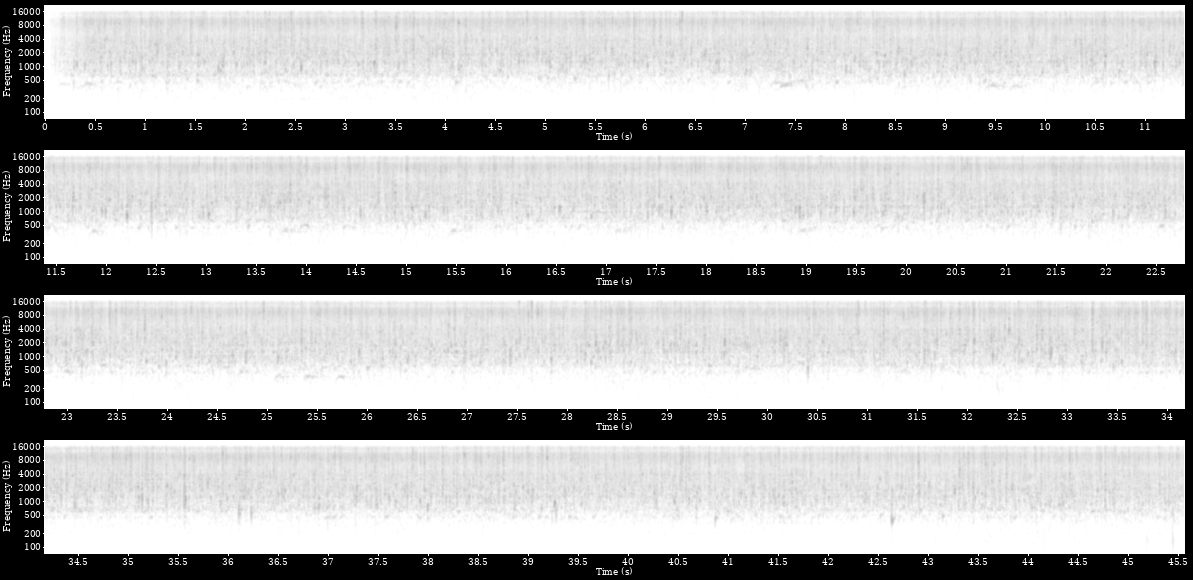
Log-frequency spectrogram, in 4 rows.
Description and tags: Alanis - Brook near the Chapel - Arroyo camino de la ermita (I)
Date: February 23rd, 2013
There's a brook in the road to a Chapel called 'Ermita de las Angustias' in Alanis (Sevilla, Spain). I recorded some takes in different parts of its stream.
Gear: Zoom H4N, windscreen
Fecha: 23 de febrero de 2013
Hay un arroyo en el camino a la ermita llamada "Ermita de las Angustias" en Alanís (Sevilla, España). Hice algunas tomas en diferentes partes de su recorrido.
Equipo: Zoom H4N, antiviento
Espana, brook, Sevilla, agua, water, river, field-recording, Alanis, liquido, rio, liquid, grabacion-de-campo, Spain, arroyo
